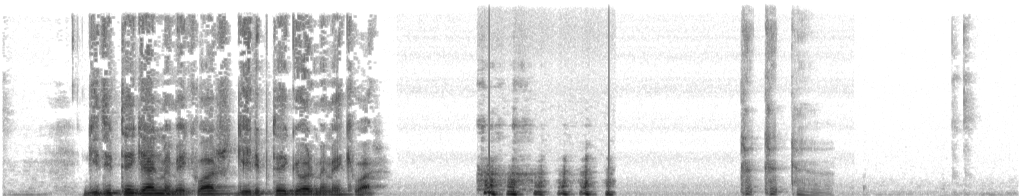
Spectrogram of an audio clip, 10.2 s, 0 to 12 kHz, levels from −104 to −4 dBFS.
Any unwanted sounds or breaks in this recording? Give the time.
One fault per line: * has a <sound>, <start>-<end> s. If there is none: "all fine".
* has a laugh, 4.8-6.2 s
* has a cough, 7.4-8.4 s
